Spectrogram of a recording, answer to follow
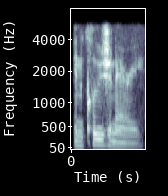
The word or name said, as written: inclusionary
